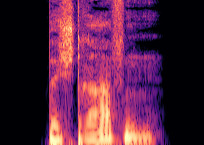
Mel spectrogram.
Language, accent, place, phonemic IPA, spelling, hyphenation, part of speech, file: German, Germany, Berlin, /bəˈʃtʁaːfən/, bestrafen, be‧stra‧fen, verb, De-bestrafen2.ogg
- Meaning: to punish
